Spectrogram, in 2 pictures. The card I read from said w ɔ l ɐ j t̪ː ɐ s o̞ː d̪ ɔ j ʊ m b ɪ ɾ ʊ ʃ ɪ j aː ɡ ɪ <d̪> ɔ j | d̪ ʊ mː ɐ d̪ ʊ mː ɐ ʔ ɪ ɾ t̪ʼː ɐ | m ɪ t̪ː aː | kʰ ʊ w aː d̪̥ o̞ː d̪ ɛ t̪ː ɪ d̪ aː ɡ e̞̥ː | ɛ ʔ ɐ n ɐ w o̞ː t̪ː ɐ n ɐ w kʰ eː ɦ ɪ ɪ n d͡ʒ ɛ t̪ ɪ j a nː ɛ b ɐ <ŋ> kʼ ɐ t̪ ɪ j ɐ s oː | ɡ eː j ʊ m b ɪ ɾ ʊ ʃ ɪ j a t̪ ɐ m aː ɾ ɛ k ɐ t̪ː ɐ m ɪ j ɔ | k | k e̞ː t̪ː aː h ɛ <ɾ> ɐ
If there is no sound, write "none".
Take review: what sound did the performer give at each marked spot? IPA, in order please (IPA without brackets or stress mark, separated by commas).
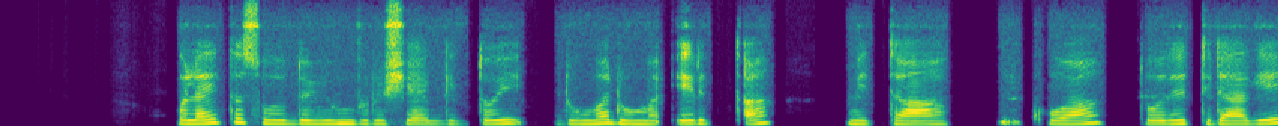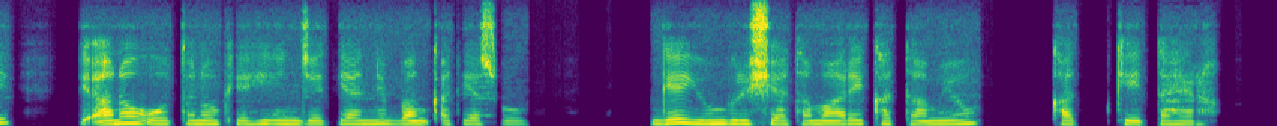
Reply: d̪ː, ŋ, ɾ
